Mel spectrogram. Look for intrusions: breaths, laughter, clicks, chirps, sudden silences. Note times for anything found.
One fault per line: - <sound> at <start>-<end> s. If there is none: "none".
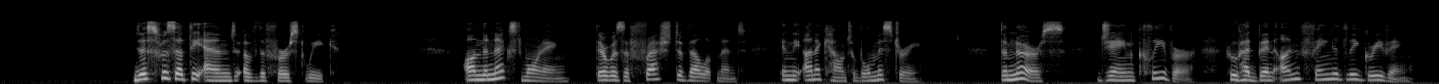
none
